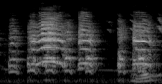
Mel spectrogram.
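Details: A domestic gander at a countryside residence with many birds in El Carito, Lorica, Córdoba, jealous over a female, gives four loud, harsh, brassy honks in quick succession, the last two more drawn out.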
